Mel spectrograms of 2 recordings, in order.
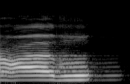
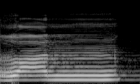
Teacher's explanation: اور اس بات کا خاص خیال رکھنا ہے کہ ضا کی جگہ زا نہ پڑھا جائے، ضا کی آواز بغیر سیٹی کے نکلے گی، اس لیے یہاں پر ضا پڑھا جائے گا، اور ضا کو نون کے ساتھ ملائیں گے تو یہاں پر غنہ ہوگا۔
